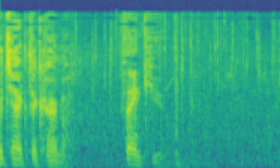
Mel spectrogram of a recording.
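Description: A man answers briefly.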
